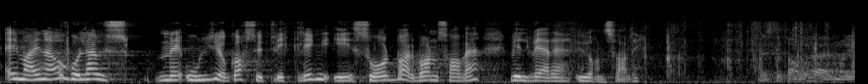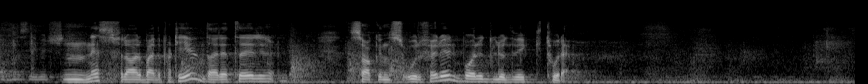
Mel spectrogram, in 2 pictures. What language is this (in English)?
Norwegian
